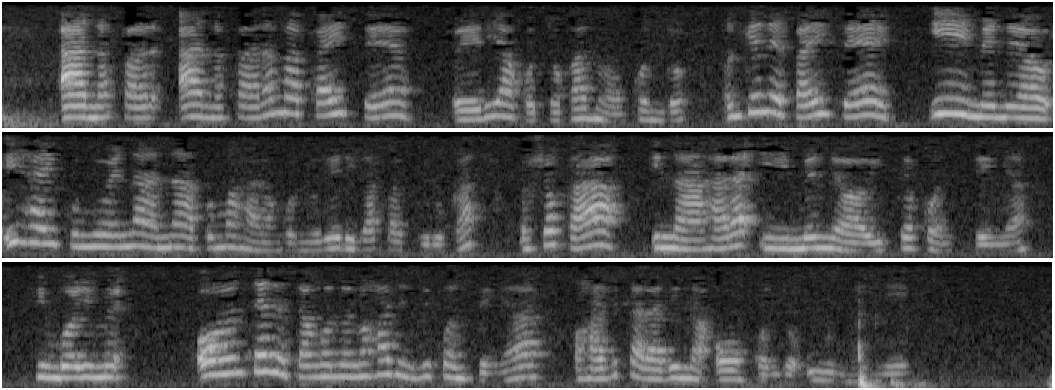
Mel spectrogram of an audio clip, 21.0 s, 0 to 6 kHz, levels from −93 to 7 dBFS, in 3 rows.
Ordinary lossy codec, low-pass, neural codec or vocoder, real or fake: MP3, 24 kbps; 5.4 kHz; none; real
